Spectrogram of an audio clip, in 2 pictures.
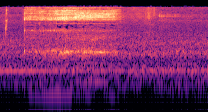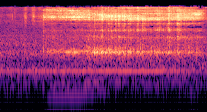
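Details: Snoring.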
